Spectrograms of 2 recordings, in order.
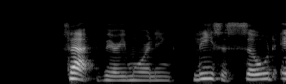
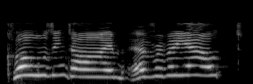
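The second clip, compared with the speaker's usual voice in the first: manager calling much higher, loud; 12 semitones higher, 6 dB louder than usual. Acted. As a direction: call out closing time across the room. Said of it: "the manager of the laundromat called".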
